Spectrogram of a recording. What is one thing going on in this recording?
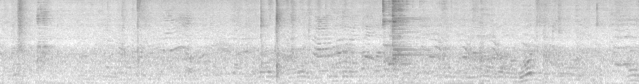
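A metal utensil scrapes and clinks against a pan.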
